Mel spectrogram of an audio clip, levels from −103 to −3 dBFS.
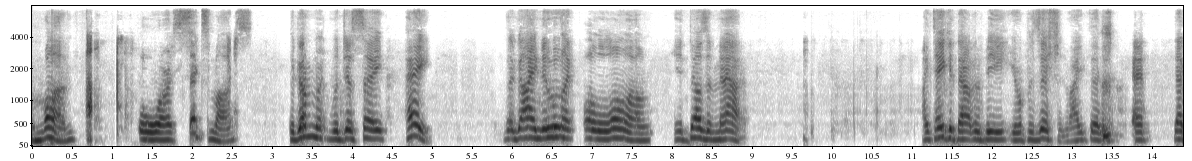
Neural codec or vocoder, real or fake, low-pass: codec, 16 kHz in and 24 kHz out, 1.1 kbps, FireRedTTS-2 codec; fake; 7.2 kHz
